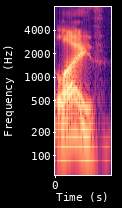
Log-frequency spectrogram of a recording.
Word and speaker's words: lithe: You say it lithe.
